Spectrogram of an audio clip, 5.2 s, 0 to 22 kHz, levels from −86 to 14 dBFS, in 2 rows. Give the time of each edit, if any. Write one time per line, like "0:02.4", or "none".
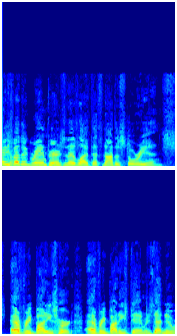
0:01.1
0:01.7
0:02.6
